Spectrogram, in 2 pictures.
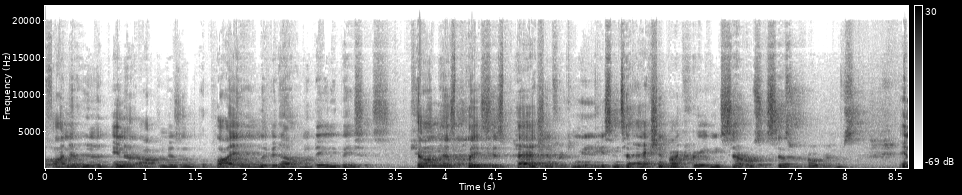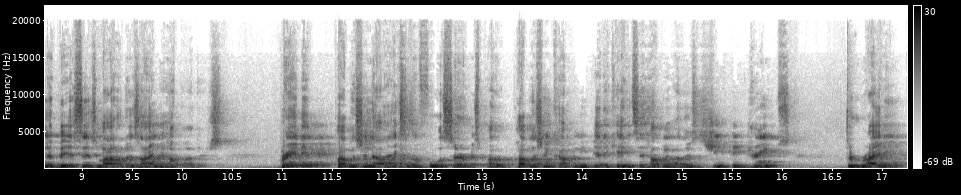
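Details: Adult male speaker; ordinary speech.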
